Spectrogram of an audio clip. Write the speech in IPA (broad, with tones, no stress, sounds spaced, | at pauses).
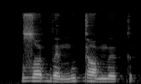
zˤ ʉ˧ ɡʷ ɛ˨ m u˦ ɡ ɑ˧ m ɵ˧ k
